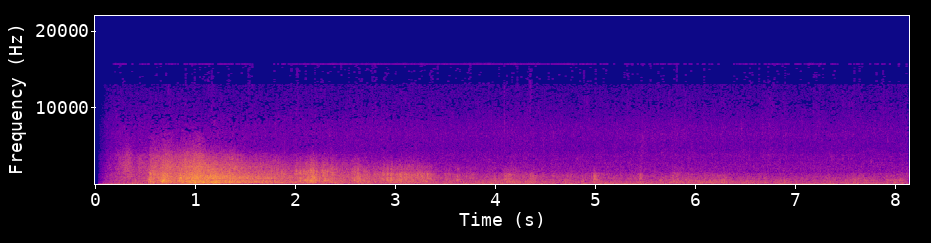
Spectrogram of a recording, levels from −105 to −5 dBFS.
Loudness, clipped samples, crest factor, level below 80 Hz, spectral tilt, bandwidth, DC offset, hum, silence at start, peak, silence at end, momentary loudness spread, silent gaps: -33 LUFS; under 0.1%; 22 dB; -56 dBFS; -6 dB/octave; 16 kHz; under 0.1%; none; 0.1 s; -14 dBFS; 0 s; 23 LU; none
